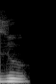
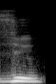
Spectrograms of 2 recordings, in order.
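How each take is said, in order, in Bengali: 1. প্রথম ধ্বনিটি সাধারণ, ঘোষ ছাড়া। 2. প্রথম ধ্বনিটি কম্পন দিয়ে গুঞ্জিত হয়। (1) "আমরা বলি নর্মালি জু" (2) "এটা যদি আমরা ভাইব্রেশন দিয়ে বলি"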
